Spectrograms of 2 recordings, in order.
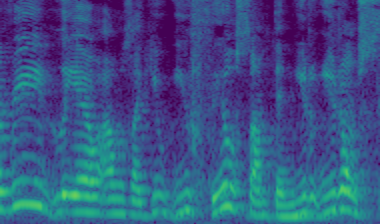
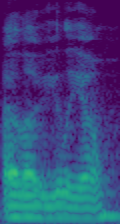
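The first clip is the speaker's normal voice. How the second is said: very low, soft, barely audible mumble; 8 semitones lower, 7 dB quieter than usual. Acting out how someone might say it to Leo, mimicking a mumble. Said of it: "Maybe they mumble like".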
